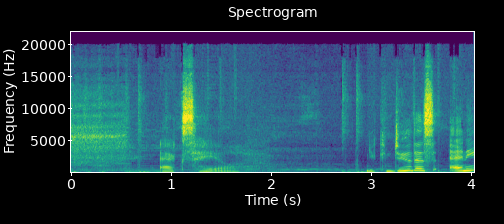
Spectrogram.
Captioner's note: exhales; inhales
